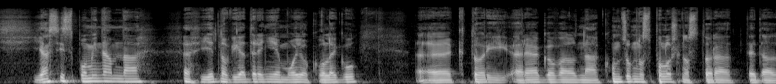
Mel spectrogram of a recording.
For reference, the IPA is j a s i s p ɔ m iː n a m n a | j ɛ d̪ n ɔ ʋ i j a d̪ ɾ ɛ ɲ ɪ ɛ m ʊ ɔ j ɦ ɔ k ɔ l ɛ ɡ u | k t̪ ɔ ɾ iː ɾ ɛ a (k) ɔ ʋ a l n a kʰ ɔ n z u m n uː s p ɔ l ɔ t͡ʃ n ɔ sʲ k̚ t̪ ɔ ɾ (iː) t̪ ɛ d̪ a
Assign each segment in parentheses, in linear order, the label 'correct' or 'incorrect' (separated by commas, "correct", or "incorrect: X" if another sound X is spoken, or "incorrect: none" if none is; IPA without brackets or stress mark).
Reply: incorrect: ɡ, incorrect: aː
